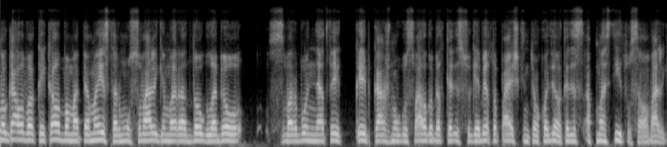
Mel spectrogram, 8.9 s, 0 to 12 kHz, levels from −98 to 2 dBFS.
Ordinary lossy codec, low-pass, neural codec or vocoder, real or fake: Opus, 24 kbps; 7.2 kHz; none; real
